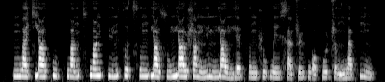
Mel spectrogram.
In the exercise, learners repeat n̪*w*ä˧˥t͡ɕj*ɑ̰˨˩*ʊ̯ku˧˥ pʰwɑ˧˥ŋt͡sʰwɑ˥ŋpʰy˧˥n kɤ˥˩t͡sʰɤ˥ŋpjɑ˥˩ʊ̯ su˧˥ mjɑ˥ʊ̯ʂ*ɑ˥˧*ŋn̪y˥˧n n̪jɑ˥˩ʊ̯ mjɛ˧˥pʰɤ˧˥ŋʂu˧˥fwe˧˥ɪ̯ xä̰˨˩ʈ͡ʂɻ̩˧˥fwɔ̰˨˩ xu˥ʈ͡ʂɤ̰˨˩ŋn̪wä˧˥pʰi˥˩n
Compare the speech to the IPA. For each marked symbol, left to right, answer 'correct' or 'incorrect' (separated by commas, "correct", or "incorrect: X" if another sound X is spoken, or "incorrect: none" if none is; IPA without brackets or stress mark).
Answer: correct, incorrect: ɑ˧˥, correct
